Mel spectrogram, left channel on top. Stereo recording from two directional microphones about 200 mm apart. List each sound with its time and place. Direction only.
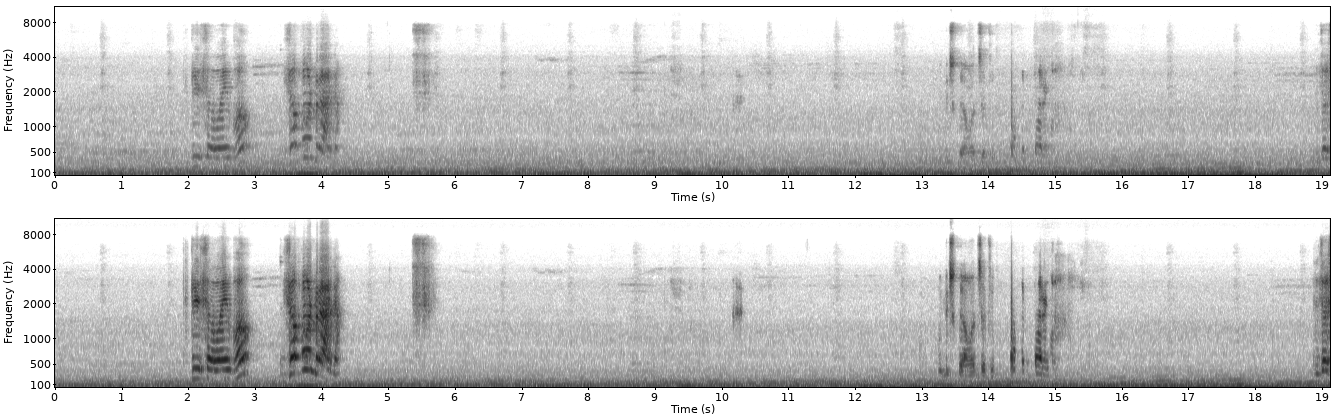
2.0 s a man's voice: 45° right (ahead or behind)
5.4 s squawk: 45° right (ahead or behind)
13.3 s speech: 45° right (ahead or behind)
